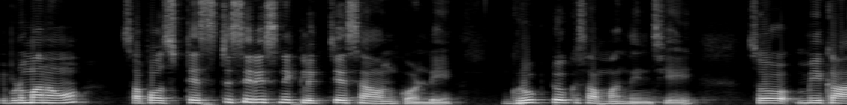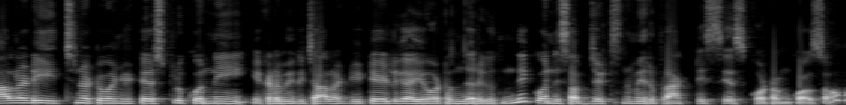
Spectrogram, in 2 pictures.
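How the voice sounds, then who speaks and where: A man's voice: fairly high pitch, rapid-fire, darkish tone. A man with a Telugu accent giving an informal instructor's walkthrough, mixing English words heavily into his Telugu and repeating phrases step by step. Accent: Telugu, Andhra Pradesh or Telangana. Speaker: online academy instructor. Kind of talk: informal course walkthrough for exam students.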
